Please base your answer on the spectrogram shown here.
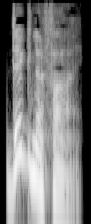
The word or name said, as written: dignify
